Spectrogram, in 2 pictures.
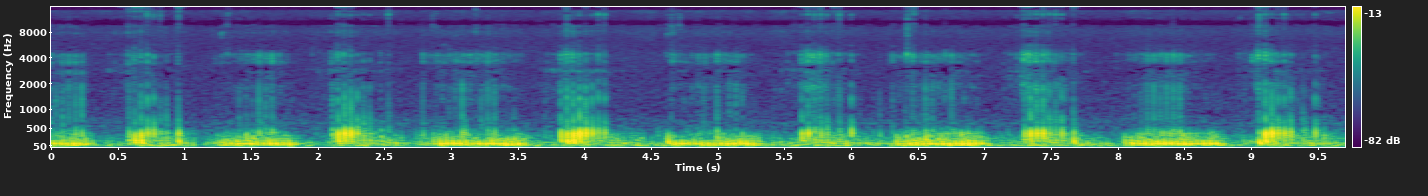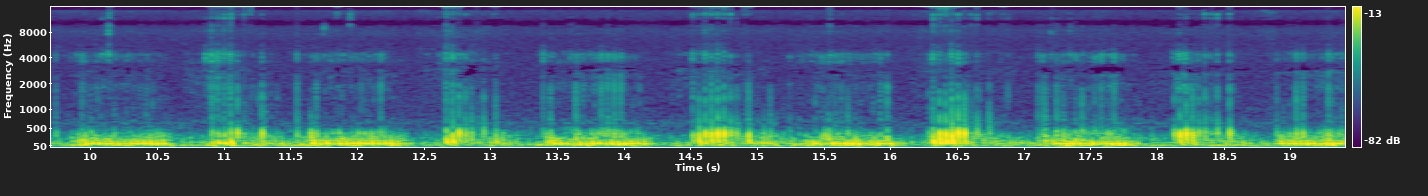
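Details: A big F2 Savannah cat cuddling with its owner in the morning purrs loudly and steadily, a deep low rumble swelling and easing with each breath.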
